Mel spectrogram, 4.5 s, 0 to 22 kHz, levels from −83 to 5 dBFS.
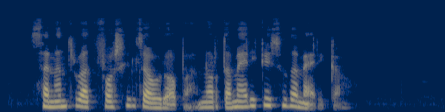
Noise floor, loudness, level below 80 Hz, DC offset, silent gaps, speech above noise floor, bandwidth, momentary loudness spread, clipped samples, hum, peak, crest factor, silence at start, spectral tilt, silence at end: -76 dBFS; -27 LUFS; -80 dBFS; under 0.1%; none; 50 dB; 11 kHz; 7 LU; under 0.1%; none; -10 dBFS; 18 dB; 0.3 s; -6.5 dB/octave; 1.05 s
